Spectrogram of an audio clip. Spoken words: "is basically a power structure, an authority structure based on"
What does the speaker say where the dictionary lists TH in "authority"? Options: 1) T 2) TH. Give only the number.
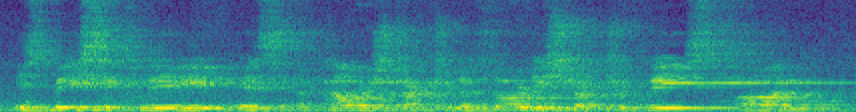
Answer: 2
